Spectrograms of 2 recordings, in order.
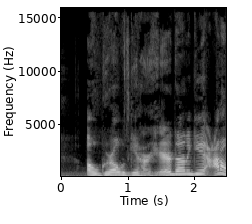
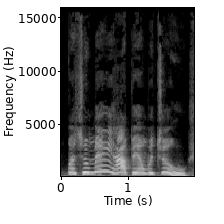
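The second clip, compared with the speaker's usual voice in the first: much higher, delighted disbelief; mock surprised; 12 semitones higher than usual. Young woman answering the man who says hop in, surprised. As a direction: squeal the question in thrilled disbelief. Retold reply to his offer.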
